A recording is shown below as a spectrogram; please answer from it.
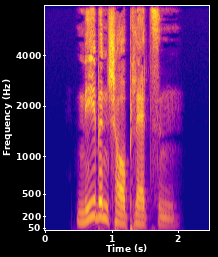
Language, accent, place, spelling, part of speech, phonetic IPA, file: German, Germany, Berlin, Nebenschauplätzen, noun, [ˈneːbm̩ˌʃaʊ̯plɛt͡sn̩], De-Nebenschauplätzen.ogg
- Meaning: dative plural of Nebenschauplatz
